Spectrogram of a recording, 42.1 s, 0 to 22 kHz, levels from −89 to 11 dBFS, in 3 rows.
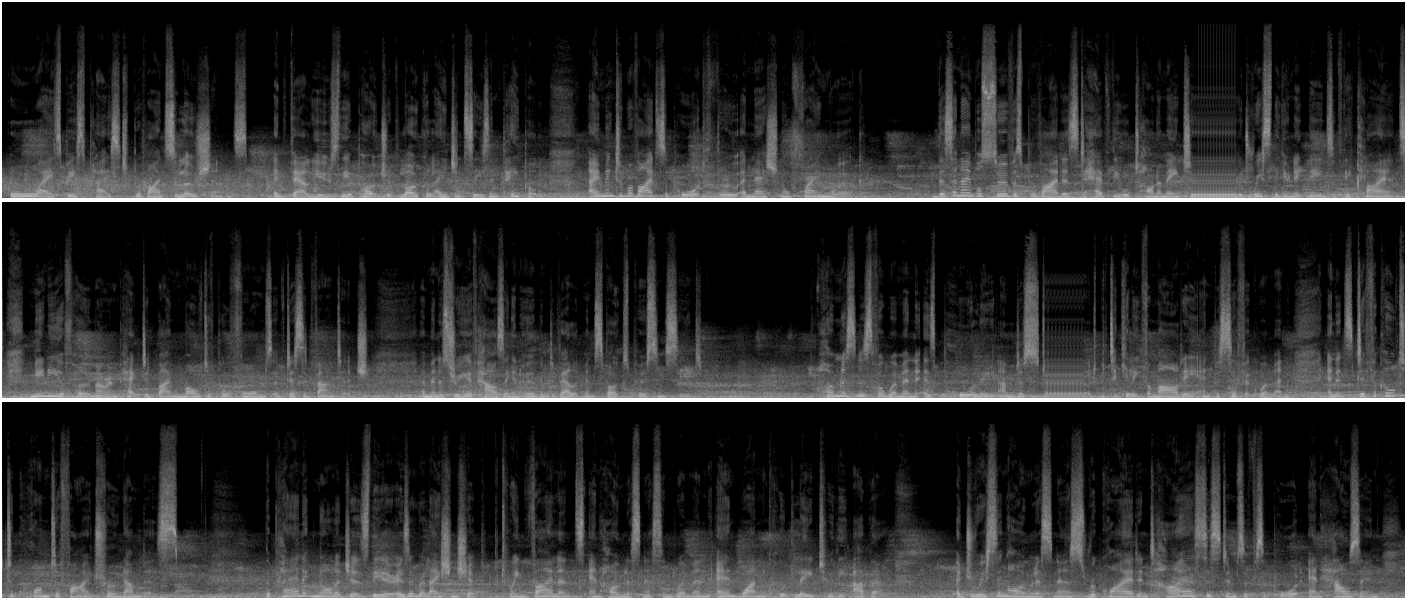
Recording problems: chatter from many people; loud; throughout; 7 dB below the speech
audio freezing; at 12 s and at 24 s

